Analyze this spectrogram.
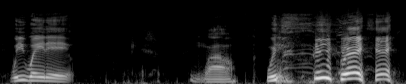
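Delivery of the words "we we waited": hoog, luid lachend door de woorden heen; laughing. Real, not acted. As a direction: praat door je eigen lach heen. Laughing at his own slip.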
